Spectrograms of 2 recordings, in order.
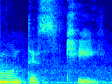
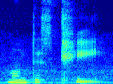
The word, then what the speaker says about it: Montesquieu: Soy yo, su host, y hoy vamos a hablar sobre Montesquieu, dicho vulgarmente. Pronunciación correcta, Montesquieu, Montesquieu.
